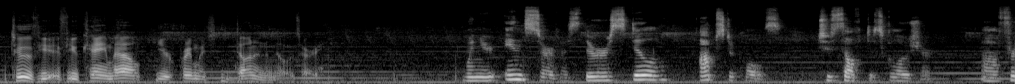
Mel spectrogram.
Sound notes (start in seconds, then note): 3.7 birds chirping; 3.7 uplifting music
